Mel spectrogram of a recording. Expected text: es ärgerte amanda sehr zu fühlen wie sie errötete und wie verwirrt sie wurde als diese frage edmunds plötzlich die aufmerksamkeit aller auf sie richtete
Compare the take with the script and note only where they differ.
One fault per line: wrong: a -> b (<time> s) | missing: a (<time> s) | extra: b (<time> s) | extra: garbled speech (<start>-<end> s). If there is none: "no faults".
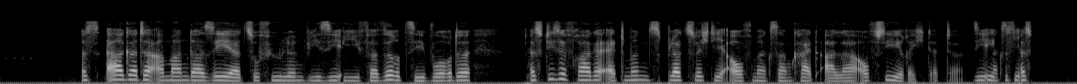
missing: errötete und (3.4 s)
extra: garbled speech (9.7-10.3 s)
